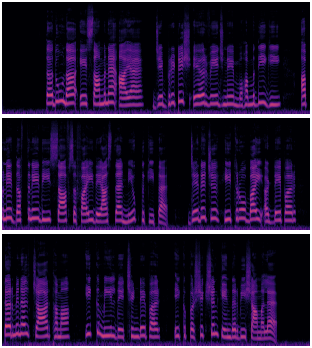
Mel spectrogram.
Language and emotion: Dogri, neutral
